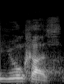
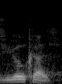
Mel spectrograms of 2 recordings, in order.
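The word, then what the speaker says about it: Junkers: don't know this European they write junas but they say yunas that the pronunciation is yunkers these were I think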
